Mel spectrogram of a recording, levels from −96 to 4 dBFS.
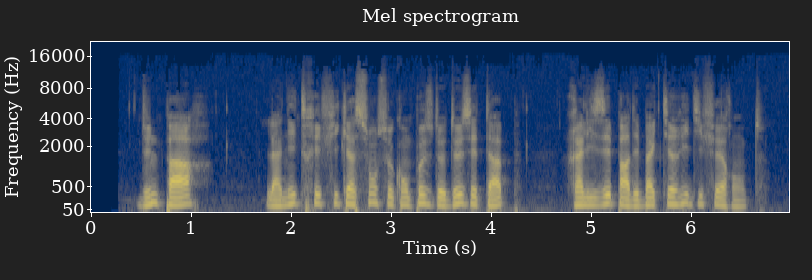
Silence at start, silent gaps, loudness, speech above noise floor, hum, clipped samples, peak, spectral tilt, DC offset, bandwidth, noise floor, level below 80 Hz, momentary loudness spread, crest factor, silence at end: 0.45 s; none; -24 LUFS; 37 dB; none; under 0.1%; -4 dBFS; -5.5 dB/octave; under 0.1%; 12 kHz; -61 dBFS; -48 dBFS; 9 LU; 22 dB; 0.3 s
